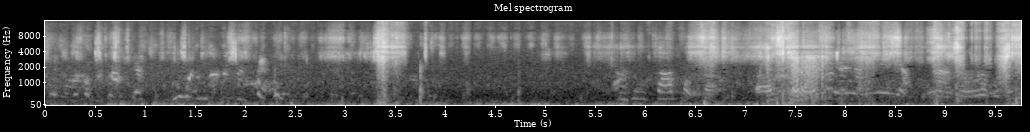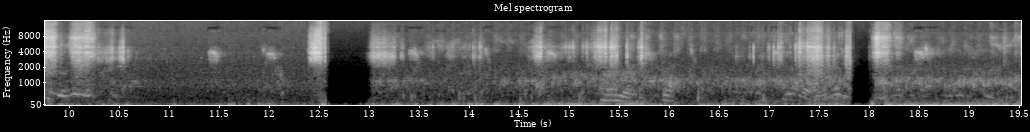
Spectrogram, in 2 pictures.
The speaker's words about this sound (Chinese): 你听，这肯定是中头鸦雀的声音。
